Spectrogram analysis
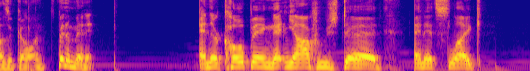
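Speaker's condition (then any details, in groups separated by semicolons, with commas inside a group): No condition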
